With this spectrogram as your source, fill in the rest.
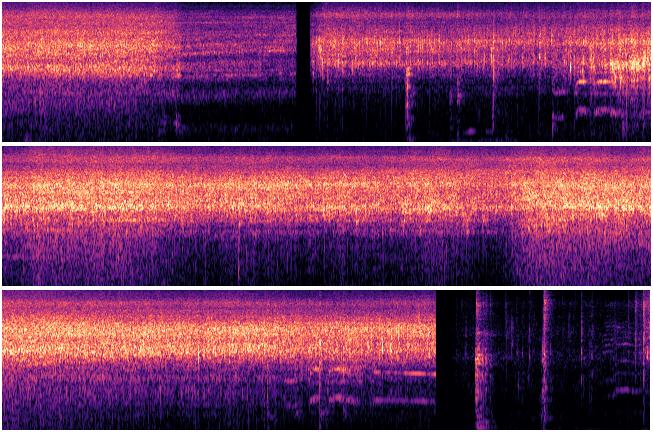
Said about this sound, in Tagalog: Isunod po natin yung buntot ng bangos mga idol no, sa pinitis po sa kawali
